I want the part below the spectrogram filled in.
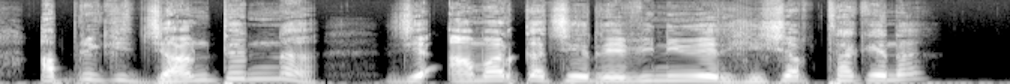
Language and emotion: Bengali, surprised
